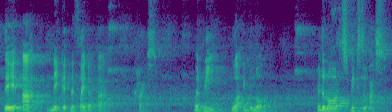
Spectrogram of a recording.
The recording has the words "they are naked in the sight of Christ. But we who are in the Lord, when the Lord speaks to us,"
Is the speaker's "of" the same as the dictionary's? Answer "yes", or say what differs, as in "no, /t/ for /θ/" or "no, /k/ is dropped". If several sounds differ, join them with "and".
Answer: no, /p/ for /v/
